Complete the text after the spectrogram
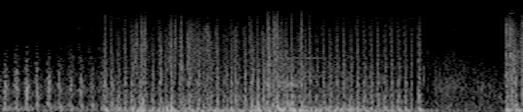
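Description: An automatic rifle fires rapid bursts of shots.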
